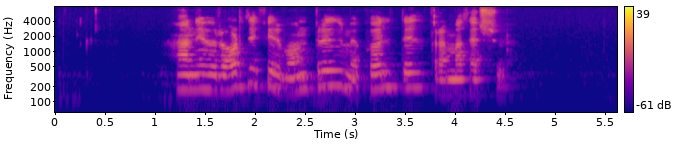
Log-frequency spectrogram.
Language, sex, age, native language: Icelandic, female, 60-69, Icelandic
